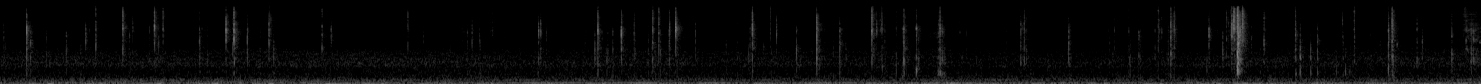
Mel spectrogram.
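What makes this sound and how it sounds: A single small, sealed Pokémon booster pack of trading cards, made of metallic-foil plastic and full of cards, is held in both hands with long painted nails and crinkled and squeezed while being turned over from front to back. Many sharp, bright crinkles and crackles snap out over a soft, steady low rumble, with the loudest crackle near the end.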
